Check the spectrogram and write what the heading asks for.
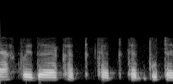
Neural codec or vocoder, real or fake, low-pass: none; real; 3.6 kHz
